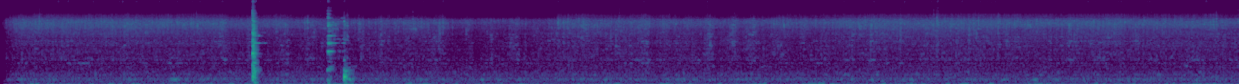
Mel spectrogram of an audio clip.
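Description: Ground pork, tomatoes and onion sizzling steadily in a nonstick frying pan as they are stirred with a spatula. The spatula knocks sharply on the pan about four seconds in and twice more about a second later.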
